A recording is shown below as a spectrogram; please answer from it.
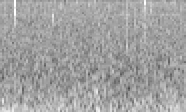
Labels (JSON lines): {"label": "ambient", "recorder": "HydroMoth"}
